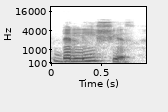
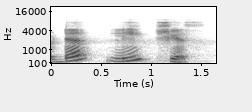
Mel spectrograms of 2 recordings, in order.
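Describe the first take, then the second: First: Said in the usual way. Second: "delicious" in three very slow, separate breaths; syllable by syllable. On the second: Shown as a demonstration. Teacher demonstrating three breaths, syllable by syllable "delicious". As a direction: pause after डि and after ली in "delicious". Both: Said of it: "तीन सांसों में पढ़ रहे हो".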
